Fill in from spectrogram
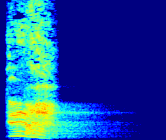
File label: Struggle Short Adult, Efforts; Warframe; Duviri; Drifter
